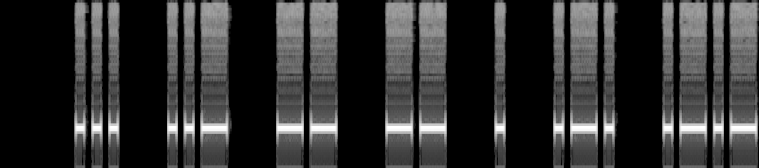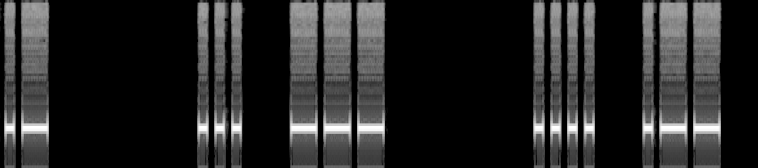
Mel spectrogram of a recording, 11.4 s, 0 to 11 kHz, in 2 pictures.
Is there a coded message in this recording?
Yes: Morse code from 0.6 to 11.1 s, heard as a keyed tone, about 19 wpm, spaced as for 14 wpm, 800 Hz. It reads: SUMMER. SO HW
